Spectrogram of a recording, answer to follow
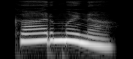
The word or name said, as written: ಕಾರ್ಮಣ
